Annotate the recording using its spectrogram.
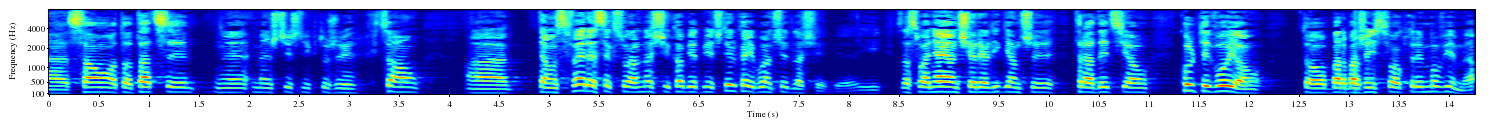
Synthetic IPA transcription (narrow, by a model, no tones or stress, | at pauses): sɔ̃w̃ɔt̪ɔt̪at̪sɘ | mɛ̃w̃ʂt͡ʂɘzɲikt̪uʐɘxt̪sɔ̃w̃ | t̪ɛ̃w̃sfɛɾɛsɛksualnɔɕt͡ɕikɔbʲjɛt̪mʲet͡ɕt̪ɘlkɔivwɔnt͡ʂɲɛd̪laɕebʲjɛi | zaswaɲajɔnɕɛɾɛlʲiɡʲjɔ̃w̃t͡ʂɘt̪ɾad̪ɘt̪sʲjɔ̃w̃ | kult̪ɘvujɔ̃w̃ | t̪ɔbaɾbaʐɛj̃st̪fɔːk̚t̪uɾɘmːuvʲimɘ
